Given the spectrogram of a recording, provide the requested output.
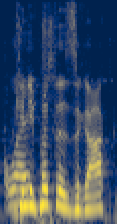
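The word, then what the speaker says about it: Z'Gok: Can you put the Zagok? Zagok? Is that how you say it? I always say Zigok, but Zagok is probably right.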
